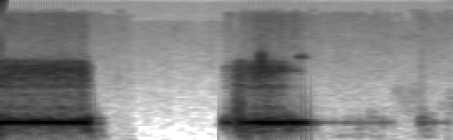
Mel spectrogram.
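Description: Two half-second telephone tones of one steady pitch, about a second apart, at the start of a recorded wiretapped phone call.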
